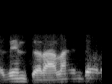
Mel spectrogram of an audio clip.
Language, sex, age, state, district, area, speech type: Telugu, male, 18-30, Telangana, Khammam, rural, conversation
